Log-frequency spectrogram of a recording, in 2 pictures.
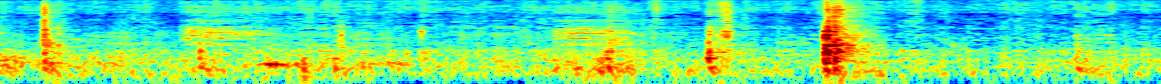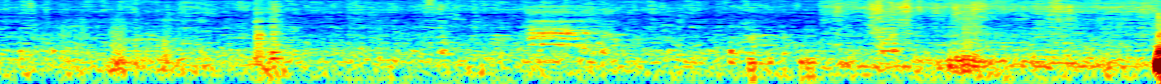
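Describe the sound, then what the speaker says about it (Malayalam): A spoon clinks and scrapes against a pan while squid thoran, Kerala style, is stirred until dry, giving quiet irregular metallic taps and scraping over a soft background hiss. "കുറച്ച് സമയം ഇതുപോലെ ഇളക്കി കൊടുത്താൽ വെള്ളമൊക്കെ വറ്റി നല്ലപോലെ ഡ്രൈ ആയിട്ട് കിട്ടും."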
